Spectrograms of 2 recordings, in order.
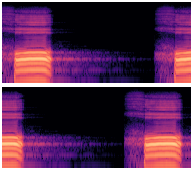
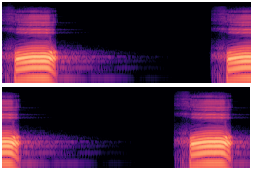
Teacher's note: خو کی ادائیگی میں زبان کی جڑ کو تالو کی طرف بلند کرتے ہوئے موٹی آواز میں پڑھیں، یعنی خو خو خو۔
